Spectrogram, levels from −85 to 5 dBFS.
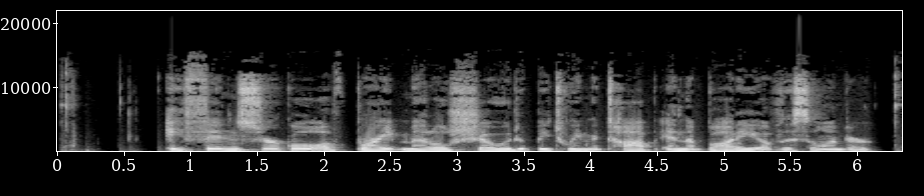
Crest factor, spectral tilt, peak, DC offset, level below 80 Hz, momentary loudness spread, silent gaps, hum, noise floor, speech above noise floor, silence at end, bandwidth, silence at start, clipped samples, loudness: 12 dB; -4.5 dB/octave; 0 dBFS; under 0.1%; -50 dBFS; 4 LU; none; none; -42 dBFS; 31 dB; 0.05 s; 14.5 kHz; 0.05 s; under 0.1%; -11 LUFS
